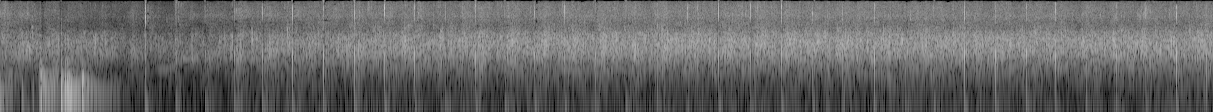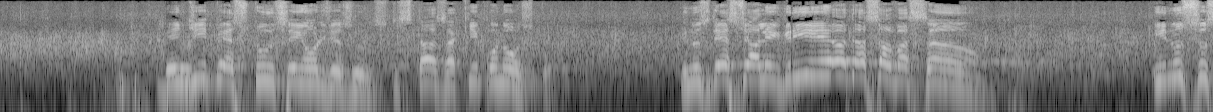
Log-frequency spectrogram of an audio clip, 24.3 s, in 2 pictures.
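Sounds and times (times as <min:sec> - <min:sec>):
audience applauding while standing: 0:00.0 - 0:24.2
speech: 0:13.8 - 0:17.8, 0:18.9 - 0:22.0, 0:23.7 - 0:24.2.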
